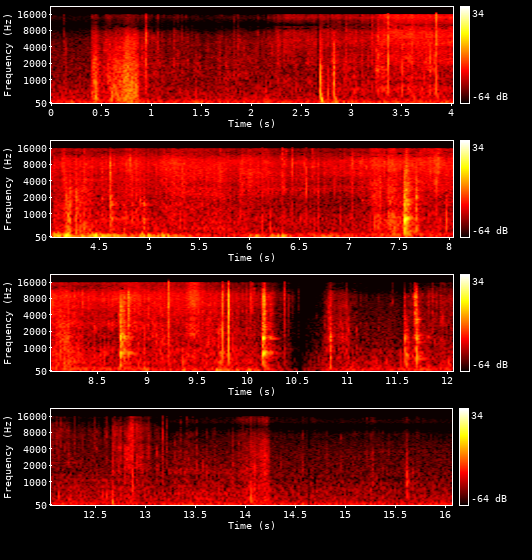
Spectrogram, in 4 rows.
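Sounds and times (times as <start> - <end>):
lettuce sizzling on a grill: 1.6 - 10.5, 11.5 - 13.2
metal tongs clicking on grate: 8.7 - 9.0, 10.0 - 10.4, 11.6 - 11.9.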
